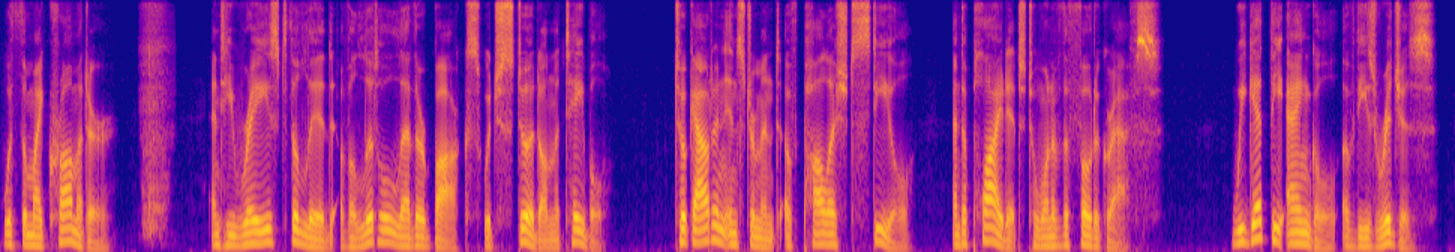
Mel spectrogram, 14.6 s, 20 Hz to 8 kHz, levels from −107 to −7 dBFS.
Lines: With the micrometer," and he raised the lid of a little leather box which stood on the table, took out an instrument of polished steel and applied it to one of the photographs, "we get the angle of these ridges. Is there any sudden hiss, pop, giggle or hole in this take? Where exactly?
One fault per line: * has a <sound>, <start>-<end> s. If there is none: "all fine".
* has a sniff, 1.4-1.8 s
